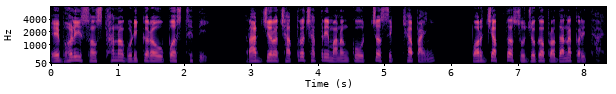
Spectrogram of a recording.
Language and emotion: Odia, neutral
